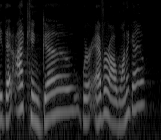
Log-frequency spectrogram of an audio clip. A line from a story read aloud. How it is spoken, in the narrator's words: the young woman said hesitantly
